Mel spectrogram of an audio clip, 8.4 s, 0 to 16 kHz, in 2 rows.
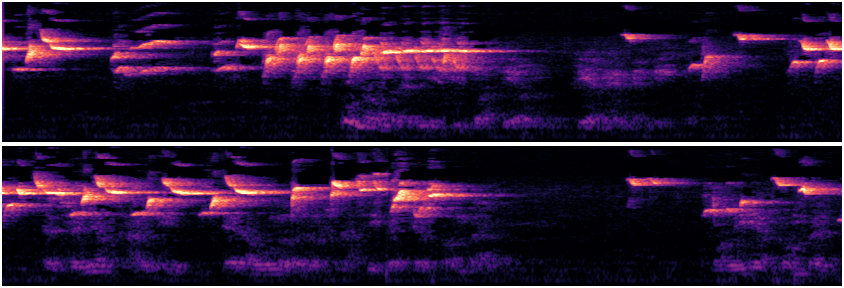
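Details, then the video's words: Out of its box and singing, a European goldfinch recorded in 2017 delivers hurried, tinkling twitters and buzzy chips, then falls quiet before a few scattered notes. Men talk softly underneath. "Jilguero el cuchilla sacado del cajón cantando"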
